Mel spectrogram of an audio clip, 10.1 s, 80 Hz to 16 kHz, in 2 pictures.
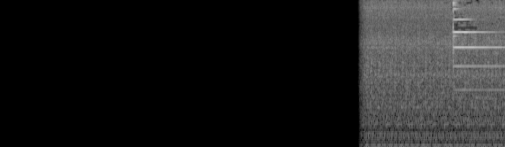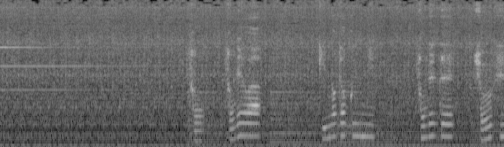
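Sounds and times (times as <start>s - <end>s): car engine humming: 3.6s - 10.0s
bright chime: 4.5s - 6.9s.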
